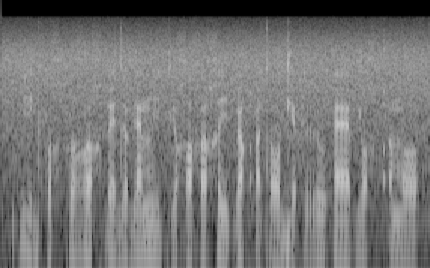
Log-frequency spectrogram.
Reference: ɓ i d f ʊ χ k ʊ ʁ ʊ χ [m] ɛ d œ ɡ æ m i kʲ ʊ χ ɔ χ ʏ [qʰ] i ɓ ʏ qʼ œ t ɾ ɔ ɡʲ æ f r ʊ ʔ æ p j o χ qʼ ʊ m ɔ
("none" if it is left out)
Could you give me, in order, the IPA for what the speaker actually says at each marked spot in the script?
ɓ, χ

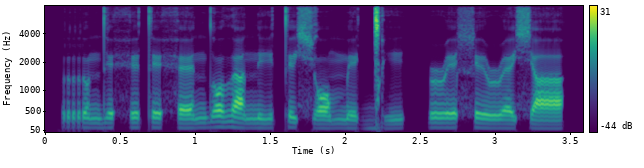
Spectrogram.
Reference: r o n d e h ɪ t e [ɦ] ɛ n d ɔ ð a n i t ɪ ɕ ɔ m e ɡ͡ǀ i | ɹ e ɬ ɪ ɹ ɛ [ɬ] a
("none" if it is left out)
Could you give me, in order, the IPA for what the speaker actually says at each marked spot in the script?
h, ɕ

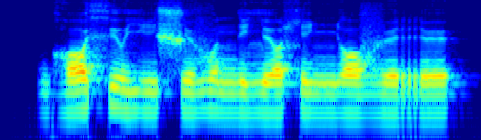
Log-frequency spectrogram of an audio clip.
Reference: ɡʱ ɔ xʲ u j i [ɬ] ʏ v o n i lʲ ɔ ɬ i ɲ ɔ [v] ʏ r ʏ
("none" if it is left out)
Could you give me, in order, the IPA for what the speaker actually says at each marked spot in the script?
ʃ, v

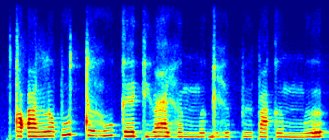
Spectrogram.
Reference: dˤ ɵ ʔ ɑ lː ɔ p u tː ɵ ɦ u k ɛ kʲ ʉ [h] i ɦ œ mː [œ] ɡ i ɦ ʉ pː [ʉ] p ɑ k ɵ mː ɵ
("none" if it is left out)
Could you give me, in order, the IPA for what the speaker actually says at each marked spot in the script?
ʕ, ɵ, ʉ

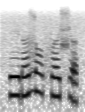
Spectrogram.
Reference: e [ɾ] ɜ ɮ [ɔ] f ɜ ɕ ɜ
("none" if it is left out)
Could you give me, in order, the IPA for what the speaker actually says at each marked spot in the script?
ɾ, ɔ

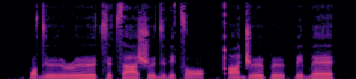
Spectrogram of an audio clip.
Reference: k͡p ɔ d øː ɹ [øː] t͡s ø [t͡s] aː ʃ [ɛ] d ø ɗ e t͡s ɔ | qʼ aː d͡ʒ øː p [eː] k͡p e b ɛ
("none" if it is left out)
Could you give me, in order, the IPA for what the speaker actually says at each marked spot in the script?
øː, t͡s, ø, øː

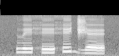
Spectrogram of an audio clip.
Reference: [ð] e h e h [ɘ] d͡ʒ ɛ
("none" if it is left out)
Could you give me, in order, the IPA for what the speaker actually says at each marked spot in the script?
ð, e

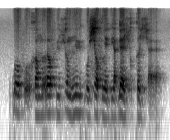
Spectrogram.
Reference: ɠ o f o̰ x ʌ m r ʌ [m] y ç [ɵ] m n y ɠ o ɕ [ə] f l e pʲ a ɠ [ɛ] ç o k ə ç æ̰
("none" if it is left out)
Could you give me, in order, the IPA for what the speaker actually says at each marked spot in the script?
f, ɵ, ʌ, ɛ

